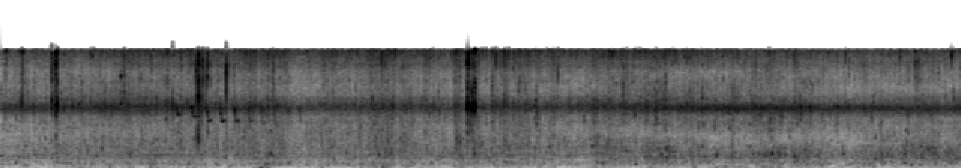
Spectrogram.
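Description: Shallow creek flowing over a sandy bed: a steady rush and trickle of running water.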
